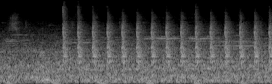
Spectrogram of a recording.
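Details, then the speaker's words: Laser removal of a nevus of Ota birthmark, third session, lesion already much lighter; rapid regular clicking pulses, about six per second, over steady machine hum as the dermatological laser fires. "আমরা লেজারের মাধ্যমে এটা আস্তে আস্তে remove করার try করতেছি"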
